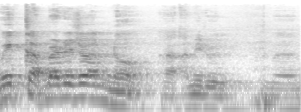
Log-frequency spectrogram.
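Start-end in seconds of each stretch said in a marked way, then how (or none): 0.0-0.8 sergeant's call. Retold or imitated. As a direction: mimic a drill sergeant yelling at recruits. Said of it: "Malay sergeant".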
